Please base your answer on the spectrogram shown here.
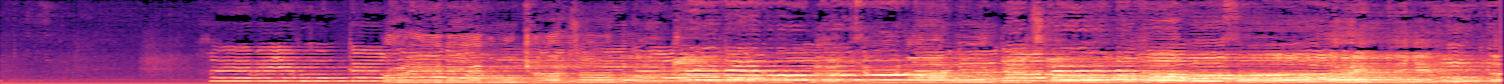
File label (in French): Le chant des oiseaux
